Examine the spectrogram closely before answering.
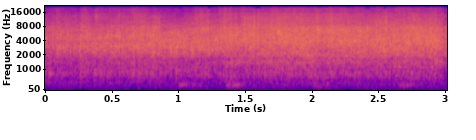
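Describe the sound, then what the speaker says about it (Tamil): Two dried red chillies and curry leaves frying in hot oil for curry leaf rice, a dense, constant crackling sizzle, close and steady throughout with no talk. "இந்த டைமில் 2 வரமிளகாயும் கொஞ்சம் கருவேப்பிலையும் சேர்த்துக்கலாம்."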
